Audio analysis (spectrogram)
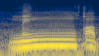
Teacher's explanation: Kemudian ba sukun, ba sukun ini dibaca qalqalah, yaitu qalqalah sughra, ada pantulannya tetapi tidak terlalu besar. Min qab ataupun disebut dengan qalqalah kecil, jadi ada pantulannya sedikit.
